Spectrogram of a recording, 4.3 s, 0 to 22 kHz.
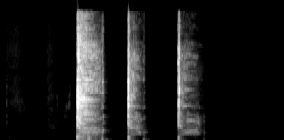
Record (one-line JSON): {"three_cough_length": "4.3 s", "three_cough_amplitude": 32768, "three_cough_signal_mean_std_ratio": 0.26, "survey_phase": "beta (2021-08-13 to 2022-03-07)", "age": "18-44", "gender": "Female", "wearing_mask": "No", "symptom_cough_any": true, "symptom_new_continuous_cough": true, "symptom_sore_throat": true, "symptom_fatigue": true, "symptom_fever_high_temperature": true, "symptom_headache": true, "symptom_change_to_sense_of_smell_or_taste": true, "symptom_onset": "2 days", "smoker_status": "Never smoked", "respiratory_condition_asthma": true, "respiratory_condition_other": false, "recruitment_source": "Test and Trace", "submission_delay": "1 day", "covid_test_result": "Positive", "covid_test_method": "ePCR"}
